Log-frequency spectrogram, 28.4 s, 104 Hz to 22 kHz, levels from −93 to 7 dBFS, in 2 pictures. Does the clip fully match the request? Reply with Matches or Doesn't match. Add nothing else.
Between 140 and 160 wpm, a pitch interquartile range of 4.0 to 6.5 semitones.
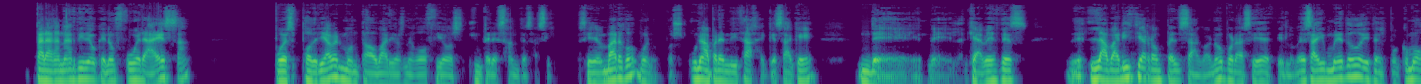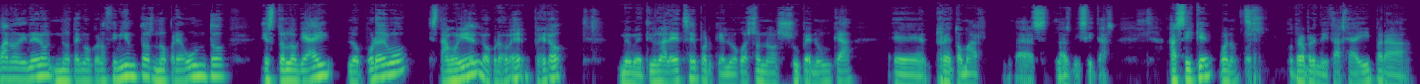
Doesn't match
